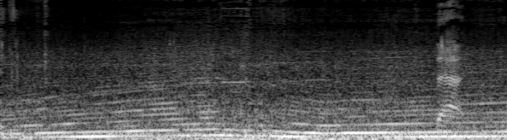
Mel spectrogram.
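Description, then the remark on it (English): A rotary-engine car revs up loud, its buzzing engine note climbing and dipping in pitch over a few seconds, with a brief sharper burst near the end. “Wait, I think it's rotary. That's the sound I got initially when I read that, when I listened.”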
